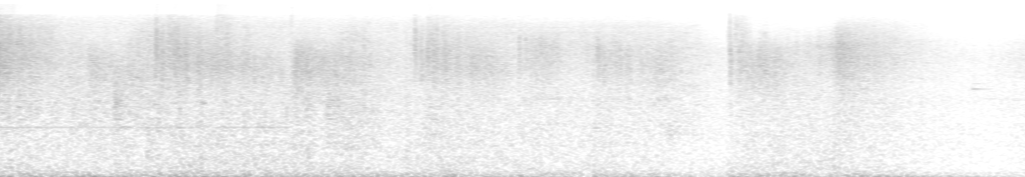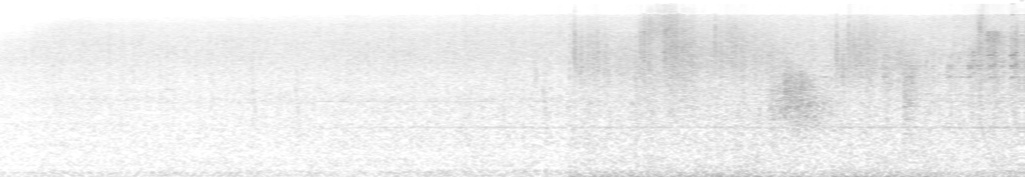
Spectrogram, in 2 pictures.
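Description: Warships in a naval video game battle trading mortar fire, with deep rumbling booms and bursts rolling continuously, quieting briefly in the middle before the barrage resumes.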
